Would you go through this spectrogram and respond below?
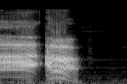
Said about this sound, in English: Excuse me, I just needed to feel the need to cough right there. Goodness. Okay. That was violent.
